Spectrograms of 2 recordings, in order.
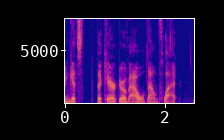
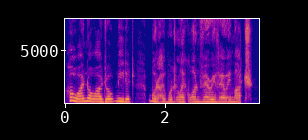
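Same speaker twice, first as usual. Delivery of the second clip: sing-song little bear, a lot higher; Pooh Bear voice; 9 semitones higher than usual. Retold or imitated. Reviewer quoting Pooh asking for a red balloon, high Pooh voice. Quoting Pooh's line from the movie.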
